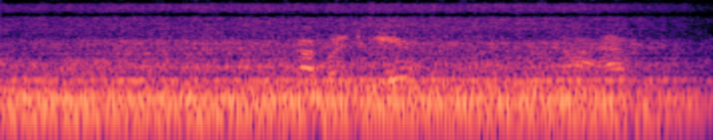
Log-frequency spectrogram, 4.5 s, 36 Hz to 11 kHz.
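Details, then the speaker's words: Chevrolet S10 Blazer street truck idling on a heat-cycle run with the fans not yet fitted: deep, steady, even exhaust rumble with no ticking, knocking or stumbling. The smoke has cleared, though the headers are expected to smoke into the new wrap, and it isn't climbing temp badly; normal idle. "Don't sound bad. It is not smoking like it was. It's finally cleared all that shit out."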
